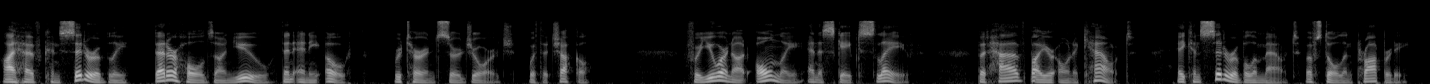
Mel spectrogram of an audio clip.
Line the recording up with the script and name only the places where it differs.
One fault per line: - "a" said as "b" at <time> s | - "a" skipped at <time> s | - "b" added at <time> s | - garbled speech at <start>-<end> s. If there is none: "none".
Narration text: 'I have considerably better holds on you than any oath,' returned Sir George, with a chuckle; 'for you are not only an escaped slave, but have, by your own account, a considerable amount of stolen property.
none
